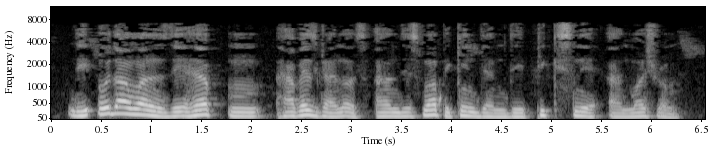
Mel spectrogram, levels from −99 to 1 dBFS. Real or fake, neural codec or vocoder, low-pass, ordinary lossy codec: real; none; 7.2 kHz; MP3, 32 kbps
